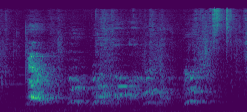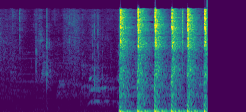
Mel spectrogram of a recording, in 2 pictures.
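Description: Raised voices, then about four and a half seconds in a dog barks very loudly and rapidly, some six barks in about a second, cut off abruptly.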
